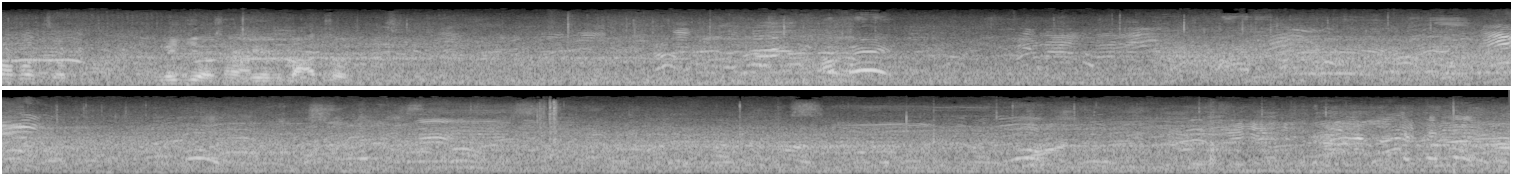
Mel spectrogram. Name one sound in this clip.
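Children shout and call out across an open outdoor field.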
